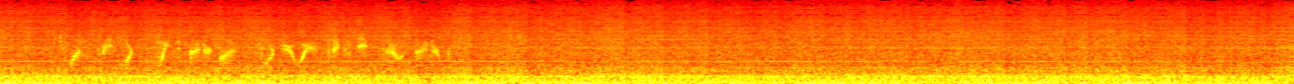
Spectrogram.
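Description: A jet airliner's engines drone with a steady, low roar.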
